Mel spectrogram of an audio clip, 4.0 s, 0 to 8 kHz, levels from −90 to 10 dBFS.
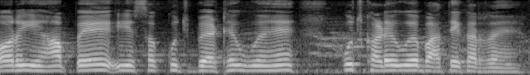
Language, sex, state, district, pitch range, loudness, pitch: Hindi, female, Odisha, Malkangiri, 185-205 Hz, -16 LUFS, 200 Hz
